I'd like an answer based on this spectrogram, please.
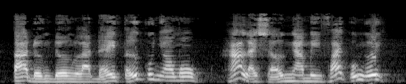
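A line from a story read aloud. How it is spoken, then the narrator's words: Cold laughing. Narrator (Vietnamese): Ngọc Long lạnh lùng cười nói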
